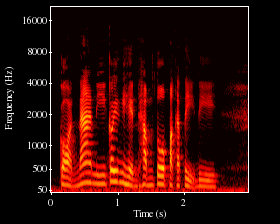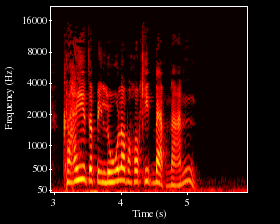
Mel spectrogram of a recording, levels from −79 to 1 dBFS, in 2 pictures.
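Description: Speech, with one fault. At 4.33 to 4.36 s a corrupt frame is decoded and played. It sounds like a short chirp or blip of about 20 ms. That is roughly one compressed frame. Some of that frame's bits were flipped in transit or storage. The decoder did not reject it and rebuilt audio from bad data. Misread gains and codes put energy at the wrong frequencies. The burst is quiet, peaking at about -30 dBFS.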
